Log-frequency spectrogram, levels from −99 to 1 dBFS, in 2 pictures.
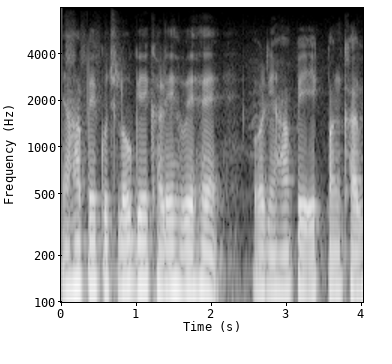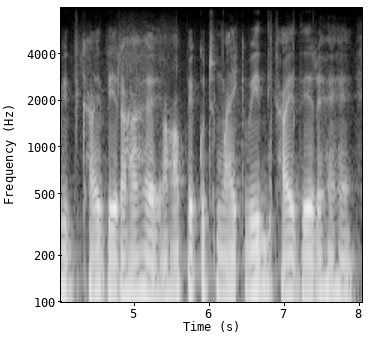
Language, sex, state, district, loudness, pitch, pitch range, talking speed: Hindi, male, Jharkhand, Deoghar, -15 LUFS, 105 Hz, 100-110 Hz, 185 wpm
